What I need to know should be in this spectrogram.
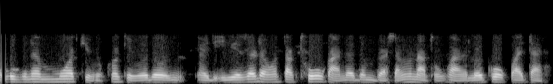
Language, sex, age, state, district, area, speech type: Manipuri, male, 18-30, Manipur, Kangpokpi, urban, conversation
